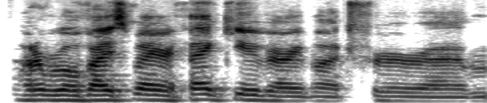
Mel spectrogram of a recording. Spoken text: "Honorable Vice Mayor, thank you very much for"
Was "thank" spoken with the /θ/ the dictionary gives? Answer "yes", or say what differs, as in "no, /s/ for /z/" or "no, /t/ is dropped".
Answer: yes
